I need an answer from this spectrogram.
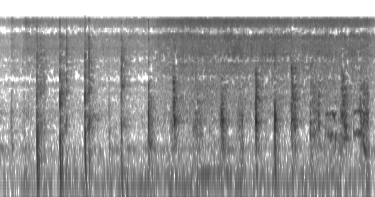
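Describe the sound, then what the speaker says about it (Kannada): Tomatoes dropped into hot oil in a pan, with a steady sizzle and hiss carrying a run of sharp spitting crackles and stirring clinks, close up and continuous. "ಇವಾಗ ಒಂದೆರಡು ಟೊಮಾಟೊ ಹಾಕ್ಕೊತೀನಿ ನೋಡ್ರಿ"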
